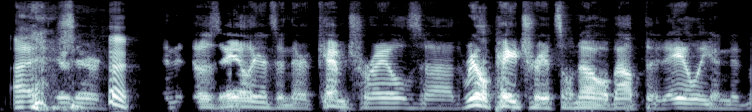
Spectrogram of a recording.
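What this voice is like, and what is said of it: Imitates another person's voice. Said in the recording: “I'm going to destroy my voice doing an impression of a horrible man.”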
